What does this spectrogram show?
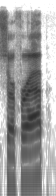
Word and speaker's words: SurfrApp: you're Surfer app is that how you pronounce it Surfer app that is you got it so so did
